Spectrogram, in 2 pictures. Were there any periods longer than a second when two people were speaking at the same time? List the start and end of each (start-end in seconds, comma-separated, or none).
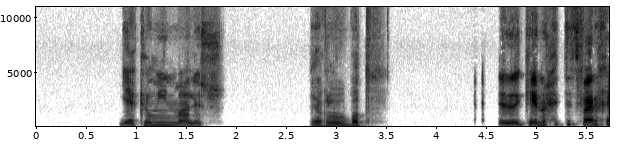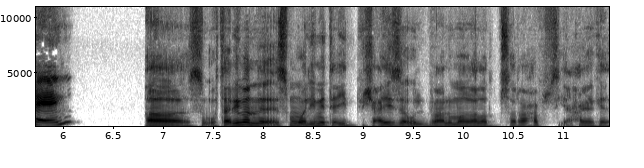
none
